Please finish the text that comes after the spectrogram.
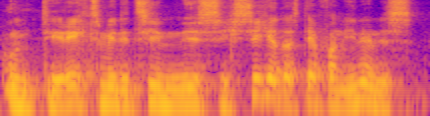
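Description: A man's voice: mid-range voice, moderate pace, a little hiss or hum, close to an everyday voice. A man acting as a sly village police officer with a Bavarian accent and a casual, rambling manner. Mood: probing.

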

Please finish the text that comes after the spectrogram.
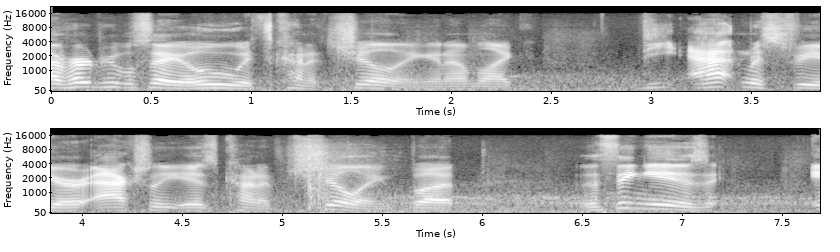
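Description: A man's voice: fairly high pitch, a bit bright. A man giving casual, rambling commentary on a video game, often repeating and rephrasing himself. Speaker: Let's Play commentator. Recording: noisy, game sounds behind the voice. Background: video game ambience.

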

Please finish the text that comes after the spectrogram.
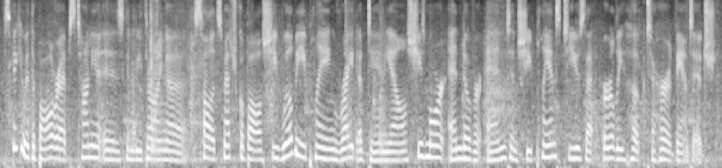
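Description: A woman with a lowish voice gives a short, informative sideline report. Steady background noise sits behind her. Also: moderate pace, few pauses. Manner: informative, reporting what players plan. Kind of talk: broadcast report.

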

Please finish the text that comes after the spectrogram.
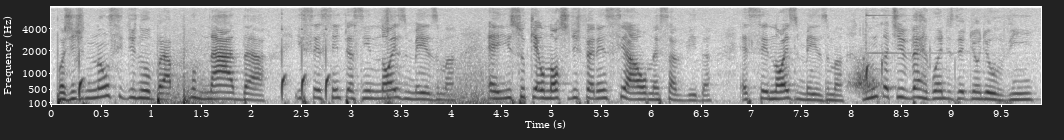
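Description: A woman in her fifties from the Bahia countryside with a Bahian Brazilian accent, a guest in a small local studio interview, telling lively personal stories into a handheld mic and acting out the dialogue. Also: mid-range voice, normal speed, few pauses, background noise. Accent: Bahian Brazilian Portuguese. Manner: animated, acts out quoted dialogue, frequent "né?". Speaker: guest, event producer. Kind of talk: casual interview storytelling.

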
